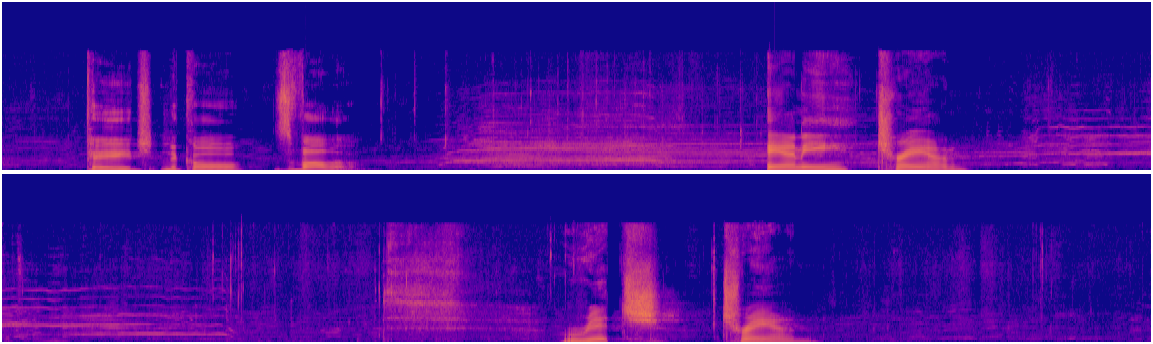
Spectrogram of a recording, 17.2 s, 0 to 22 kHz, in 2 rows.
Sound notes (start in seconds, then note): 3.2 audience cheers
